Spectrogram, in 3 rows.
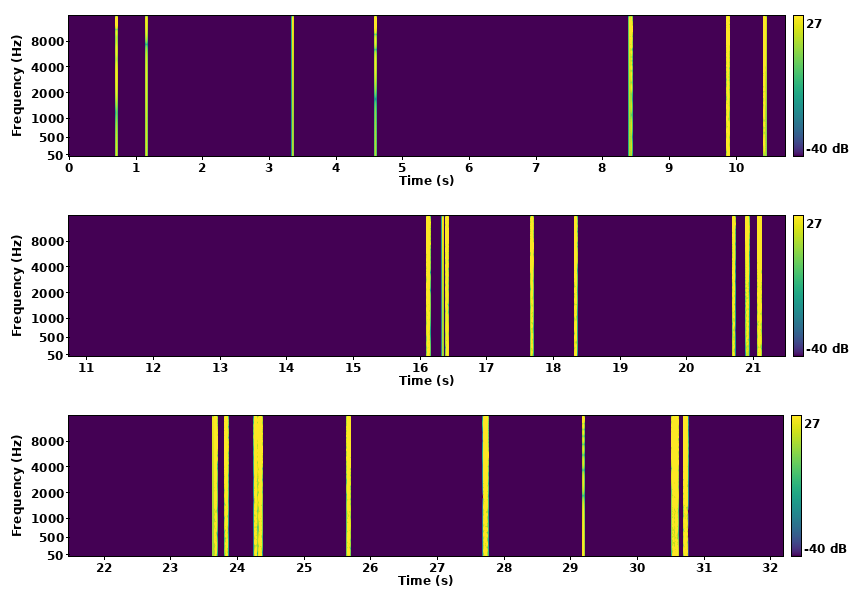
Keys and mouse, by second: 2.4 click, 3.3 click, 4.1-5.7 drag, 8.1-10.1 drag, 10.7 click, 11.5 click, 12.1 click, 18.3 click, 20.7 click, 21.2-24.6 right drag, 25.7-29.2 right drag, 30.2-31.8 right drag.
